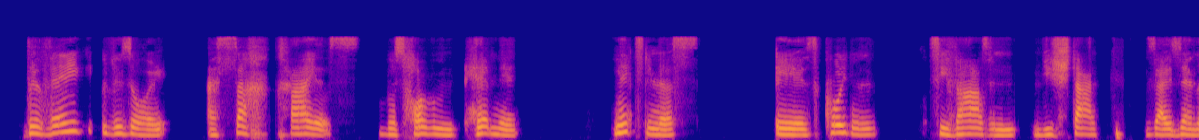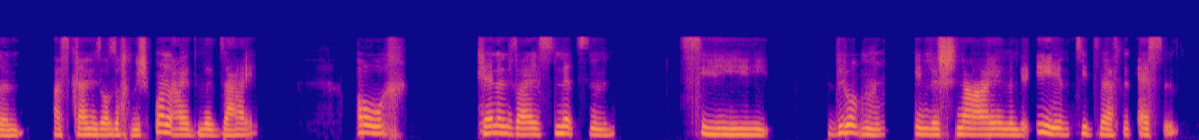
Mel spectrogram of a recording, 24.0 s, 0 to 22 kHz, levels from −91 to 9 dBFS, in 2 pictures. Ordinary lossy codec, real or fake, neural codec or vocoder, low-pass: none; fake; codec, 16 kHz in and 24 kHz out, 0.6 kbps, FireRedTTS-2 codec; 7.2 kHz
